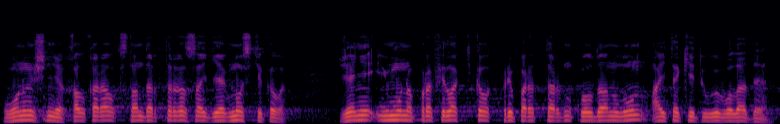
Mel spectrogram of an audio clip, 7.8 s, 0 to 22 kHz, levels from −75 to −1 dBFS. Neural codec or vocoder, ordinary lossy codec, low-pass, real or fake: none; none; 7.2 kHz; real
